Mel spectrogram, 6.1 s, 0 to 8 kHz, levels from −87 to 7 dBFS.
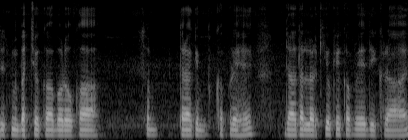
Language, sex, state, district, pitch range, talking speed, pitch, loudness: Hindi, male, Bihar, Darbhanga, 110-115 Hz, 165 wpm, 115 Hz, -32 LUFS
